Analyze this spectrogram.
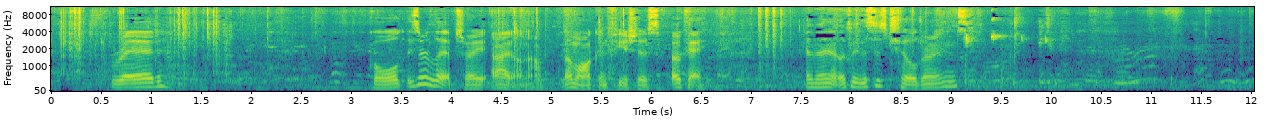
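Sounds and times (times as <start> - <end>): people talking nearby: 0.6 - 12.0
quiet wavering background voice: 1.0 - 3.4, 9.2 - 12.0.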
